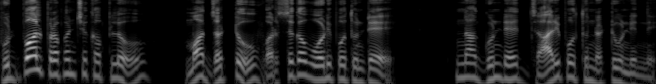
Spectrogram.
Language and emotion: Telugu, sad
